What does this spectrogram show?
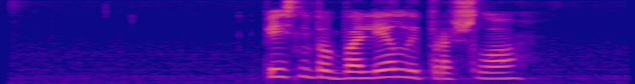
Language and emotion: Russian, neutral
